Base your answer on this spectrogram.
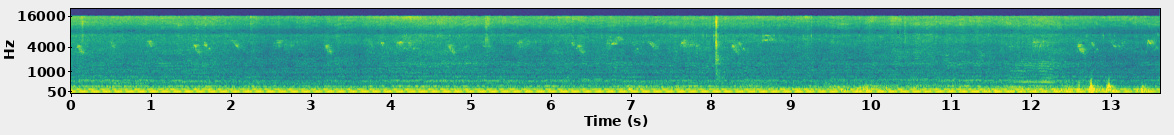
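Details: Worker honey bees in nonstop traffic at a feral colony, making a dense continuous low hum with steady pulsing and wavering flight tones, a sharp click near the end.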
